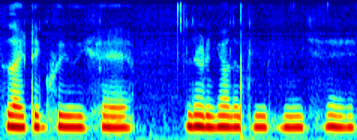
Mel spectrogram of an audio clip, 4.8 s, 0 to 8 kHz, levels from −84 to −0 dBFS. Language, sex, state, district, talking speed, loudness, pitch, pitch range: Hindi, female, Delhi, New Delhi, 100 wpm, -13 LUFS, 195 Hz, 190-200 Hz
